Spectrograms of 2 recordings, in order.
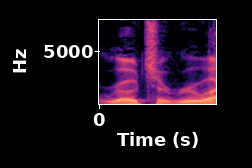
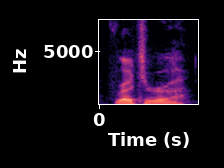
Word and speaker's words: Rotorua: we unplugged and drove the next day to Rotorua, I believe it's how it's pronounced.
